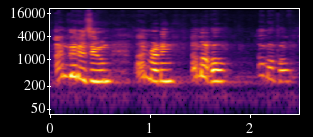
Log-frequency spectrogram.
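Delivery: high, loud excited dog. Pretend. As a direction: voice the dog zooming around. Dog voiced zooming around.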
